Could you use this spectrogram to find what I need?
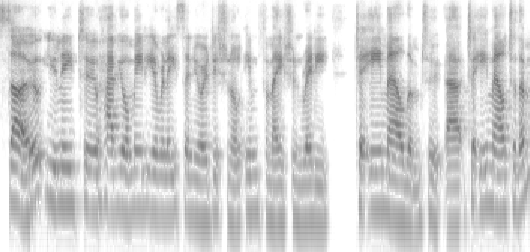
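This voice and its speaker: At a moderate pace, a woman with an Australian accent speaks in a very deep, low pitch with ordinary pitch variation. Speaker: PR trainer. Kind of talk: lecture.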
